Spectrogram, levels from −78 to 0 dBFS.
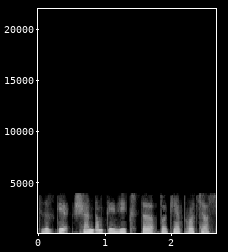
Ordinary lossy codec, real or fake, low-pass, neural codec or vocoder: AAC, 16 kbps; fake; 7.2 kHz; codec, 16 kHz, 1 kbps, FunCodec, trained on Chinese and English, 50 frames a second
